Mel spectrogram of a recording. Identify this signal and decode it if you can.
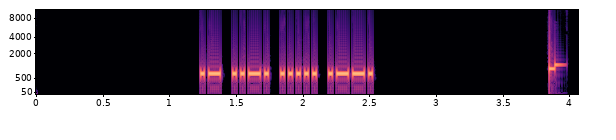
Morse code, heard as a keyed tone, about 40 wpm, 700 Hz. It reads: AF5P
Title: K1USN SST QSO Practice - 40wpm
